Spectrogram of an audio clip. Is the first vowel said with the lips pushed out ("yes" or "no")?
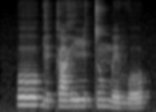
yes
